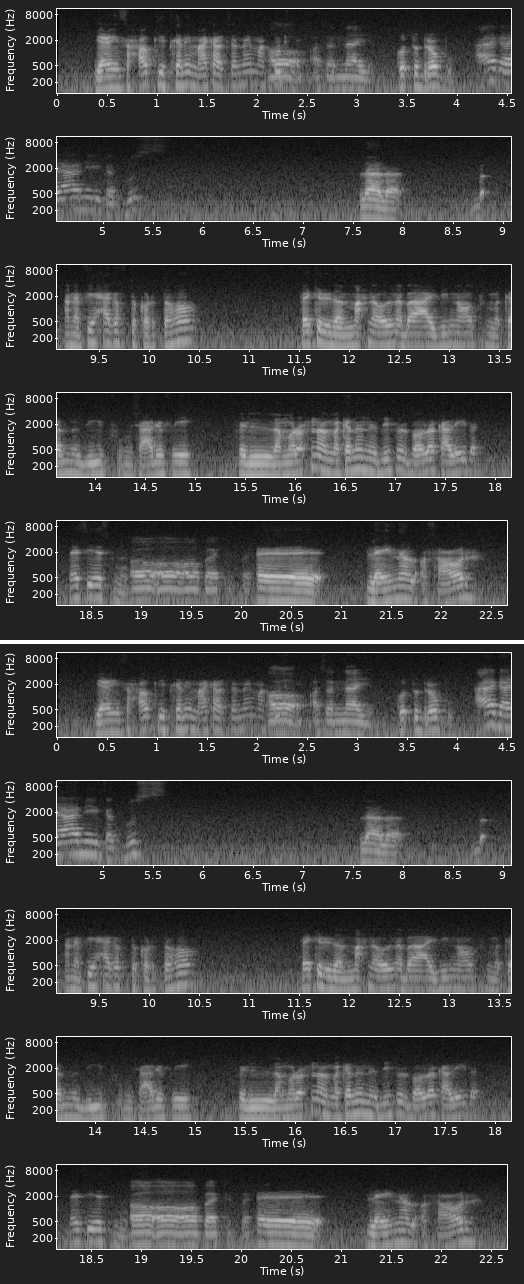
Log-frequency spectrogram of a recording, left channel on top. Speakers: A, on the left; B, on the right.
A: يعني صحابك يتخانق معاك علشان نايم على الكرسي
B: اه عشان نايم
A: كنت اضربه
B: حاجة يعني كانت بص
A: لا لا ب... انا في حاجه افتكرتها فاكر لما احنا قلنا بقى عايزين نقعد في مكان نضيف ومش عارف ايه في ال... لما رحنا المكان النضيف اللي بقولك عليه ده ناسي اسمه
B: اه اه اه فاكر فاكر
A: آه... لقينا الاسعار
